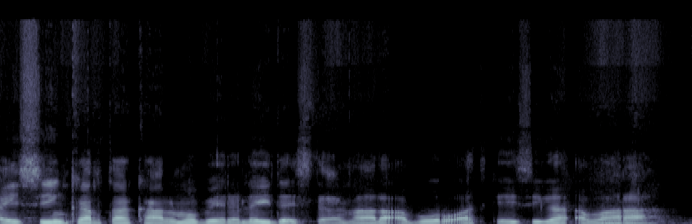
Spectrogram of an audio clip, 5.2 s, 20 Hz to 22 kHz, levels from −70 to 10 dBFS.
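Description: Speech, and right after "beeralayda isticmaala abuur u" a cluster of packet-loss repairs occurs. From 3.49 to 3.55 s, and again from 3.62 to 3.64 s, there is a lost packet rebuilt from error correction. The decoder played the low-bitrate copy carried in the following packet, so the real sound continues without a gap but turns rough and noisy for about 40 ms and then 20 ms. Between them, from 3.57 to 3.62 s, is a short concealed packet loss. About 20 ms never arrived, and the decoder filled it by extending the preceding sound. Unlike the coarse-but-genuine rebuilt frames, this fill is a brief smear or wobble with no new content in it.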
